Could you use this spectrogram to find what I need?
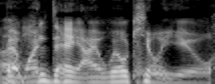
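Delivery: playful, mock-sinister, menacing villain voice. Reenacting a movie scene with a friend, acting as the Joker. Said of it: "you want me to be Batman or Joker?".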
